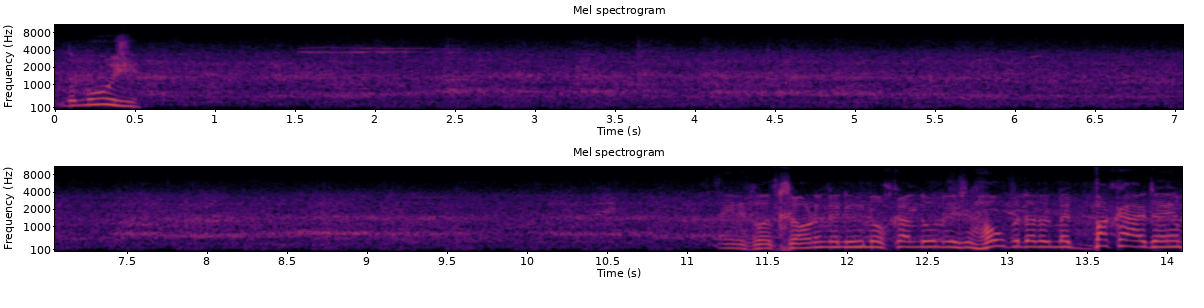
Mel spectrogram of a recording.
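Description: A stadium crowd murmurs steadily in the distance.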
